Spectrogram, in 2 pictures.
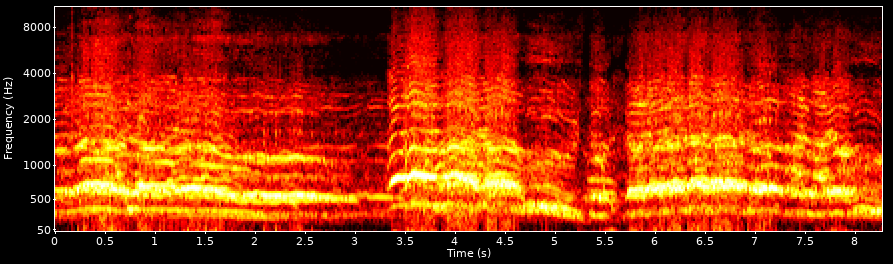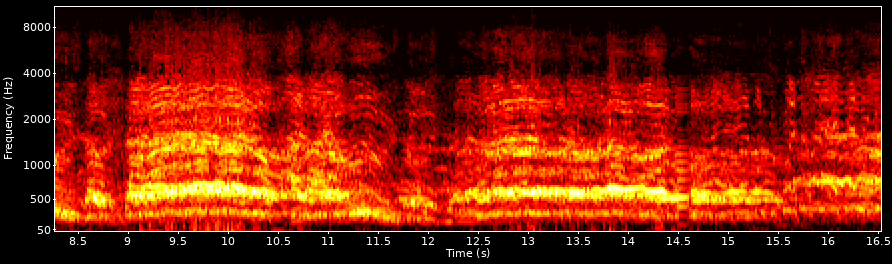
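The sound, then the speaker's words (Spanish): Fans cheer and chant in a loud, continuous crowd roar, celebrating a sporting result. The rhythmic chanting rises and falls without a break for the whole stretch. “¡Enhorabuena! Escucháis a la afición aquí.”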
